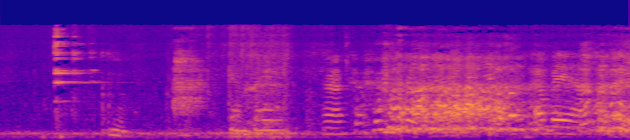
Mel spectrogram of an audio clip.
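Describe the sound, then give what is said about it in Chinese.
A bright glass clink rings out near the start, followed by overlapping voices, chuckles and lively group chatter that grows louder, as a table of people share a farewell toast wishing a safe journey. “干杯！一路顺风啊！”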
